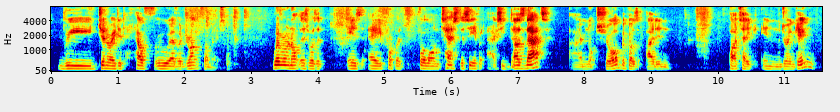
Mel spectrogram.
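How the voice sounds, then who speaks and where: A man with a mid-pitched voice talks through a roleplaying session in an unscripted, casual way. He rambles a little, using wordy phrasing and side remarks. He often reworks a sentence as he tells the story. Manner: rambling, wordy, with asides and self-corrections. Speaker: vlogger recapping a tabletop roleplaying session.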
